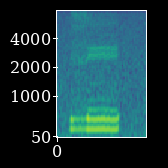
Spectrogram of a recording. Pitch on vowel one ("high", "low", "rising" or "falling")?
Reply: low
